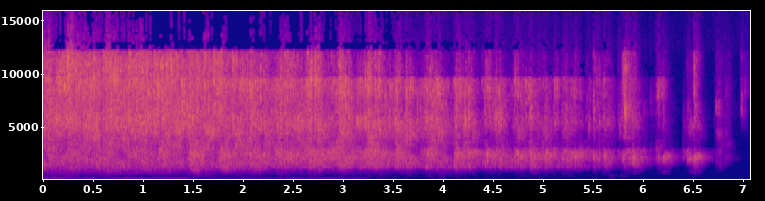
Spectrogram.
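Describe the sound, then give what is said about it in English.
An audience claps together for the word of the Lord after a prayer, in a dense, steady wash of applause, with a low sustained tone under the first few seconds; the clapping thins into scattered claps at the end. “Clap your hands for the word of the Lord.”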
